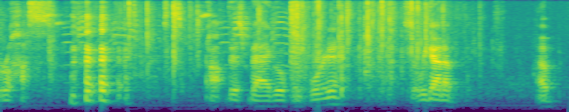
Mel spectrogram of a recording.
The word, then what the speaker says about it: Rojas: not completely mispronounce words it's not Rojo's it's a Rojas so we got a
